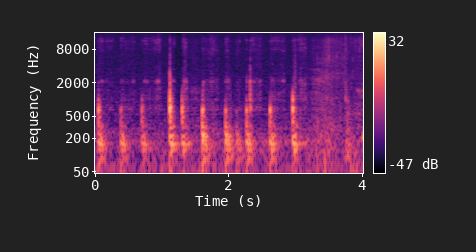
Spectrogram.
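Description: Dry-erase marker writing on a whiteboard: a run of short strokes, about three a second.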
